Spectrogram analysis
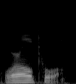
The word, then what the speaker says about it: Whirlpool: Remember the dark L requires the back of the tongue to raise up towards the soft pallet giving the sound a resonant heavier almost olive quality.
